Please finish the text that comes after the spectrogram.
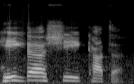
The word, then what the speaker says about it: Higashikata: Can't pronounce that last fucking name. Thank you. Hishigashikata. Higashikata.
